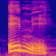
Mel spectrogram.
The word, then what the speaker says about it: aimer: Aimer. Okay, remember when you combine A and I, then you get the sound E. Really open, E. Aimer.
